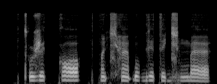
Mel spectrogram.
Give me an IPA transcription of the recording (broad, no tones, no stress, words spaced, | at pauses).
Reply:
tʼuʐekːɒ | tˤẽt͡ɕʰæ̃ɓoɡe ted͡ʑɒŋ͡mæ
